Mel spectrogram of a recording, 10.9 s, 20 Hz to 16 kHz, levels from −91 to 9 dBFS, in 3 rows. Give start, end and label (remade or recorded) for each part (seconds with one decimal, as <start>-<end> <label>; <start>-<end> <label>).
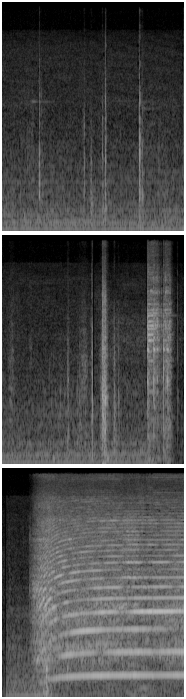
0.0-9.7 recorded; 9.7-10.3 remade; 10.3-10.9 recorded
